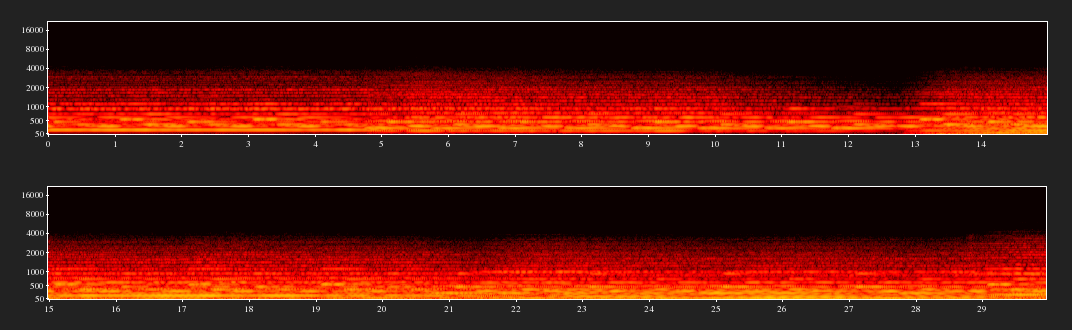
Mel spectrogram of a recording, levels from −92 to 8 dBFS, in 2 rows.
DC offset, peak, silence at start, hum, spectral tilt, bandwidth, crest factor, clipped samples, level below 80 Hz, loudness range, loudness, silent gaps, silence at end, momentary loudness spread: under 0.1%; -18 dBFS; 0 s; none; -12 dB/octave; 3.9 kHz; 14 dB; under 0.1%; -40 dBFS; 5 LU; -34 LUFS; none; 0 s; 6 LU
